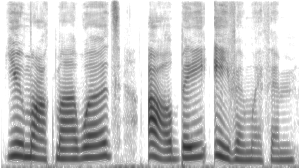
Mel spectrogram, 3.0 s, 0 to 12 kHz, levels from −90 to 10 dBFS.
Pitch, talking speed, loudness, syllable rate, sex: 205 Hz, 180 wpm, -18 LUFS, 3.9 syllables/s, female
